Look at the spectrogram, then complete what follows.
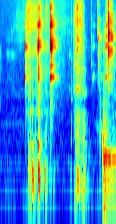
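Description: Glasses clink together several times, bright ringing taps mixed with soft handling and shuffling noises, as someone toasts and takes a sip; no one speaks.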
